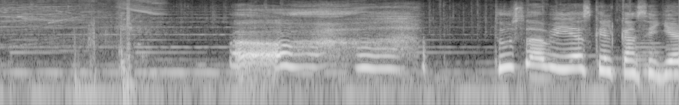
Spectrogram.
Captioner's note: yawn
